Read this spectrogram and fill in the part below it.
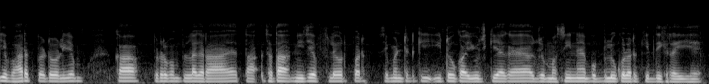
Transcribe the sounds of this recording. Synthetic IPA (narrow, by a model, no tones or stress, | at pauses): jebʱaːɾət̪̚peːʈɾoːlɪjəm | kapɾoːlə̃mplɐɡɾɐɦaɦɛt̪asɐt̪aniːt͡ʃepʰloːəɾpɐɾsɪmẽːɳʈɪɖkiiːʈõkajuːd͡ʒkijaɡɐjaɦɛɔːɾd͡ʒoːmɐʃiːnɦɛʋobluːkɔləɾkid̪ɪkʰɾɐɦiɦɛː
